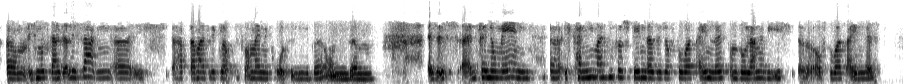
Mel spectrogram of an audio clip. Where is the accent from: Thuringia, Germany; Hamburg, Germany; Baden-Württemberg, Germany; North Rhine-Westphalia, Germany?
Thuringia, Germany; born there; Ich komme gebürtig aus Thüringen und habe mir da aber was aufgebaut.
